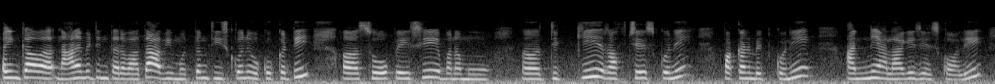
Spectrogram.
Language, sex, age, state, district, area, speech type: Telugu, female, 18-30, Andhra Pradesh, Krishna, urban, spontaneous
